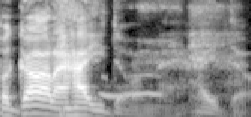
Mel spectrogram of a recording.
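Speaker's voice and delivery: hoarse, rough voice. Speaker greeting another man on the show, in a hoarse voice. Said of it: "My voice is hoarse because of the Ravens".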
